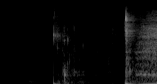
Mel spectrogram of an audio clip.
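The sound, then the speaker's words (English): Wet sipping sounds of someone drinking coffee after a brief silence: a soft slurp followed by a louder, hissing draw of liquid that runs to the end, with no talking. “excuse me a second, I'm just going to have another sip of coffee here.”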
